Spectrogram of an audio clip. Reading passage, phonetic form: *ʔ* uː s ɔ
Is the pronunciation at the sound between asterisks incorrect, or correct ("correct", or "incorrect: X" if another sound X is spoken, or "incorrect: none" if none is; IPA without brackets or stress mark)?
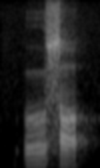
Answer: correct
